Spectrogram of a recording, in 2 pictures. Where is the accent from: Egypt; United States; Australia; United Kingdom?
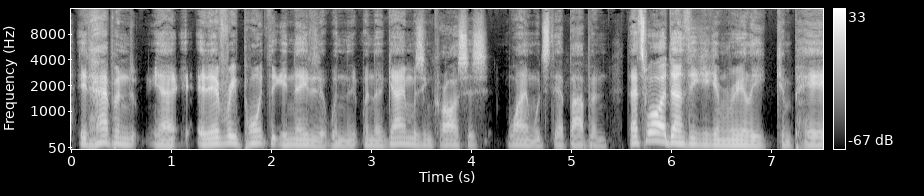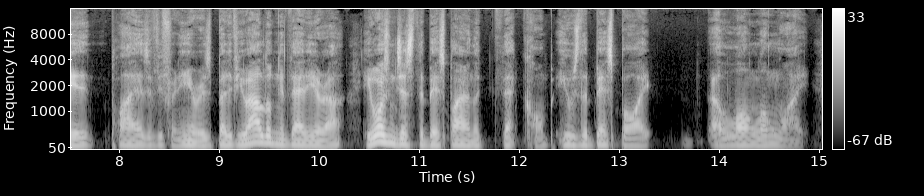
Australia; Kilmore, Victoria; I'm from Kilmore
